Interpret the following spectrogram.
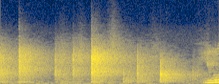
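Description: Chalk tapping and scratching on a blackboard as words are written: a run of short, sharp strokes about two a second, each with a brief echo.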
